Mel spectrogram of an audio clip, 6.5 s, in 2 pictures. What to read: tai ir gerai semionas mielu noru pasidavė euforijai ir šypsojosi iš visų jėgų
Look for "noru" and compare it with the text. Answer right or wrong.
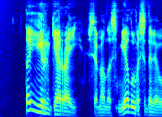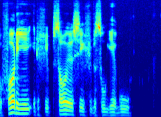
wrong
